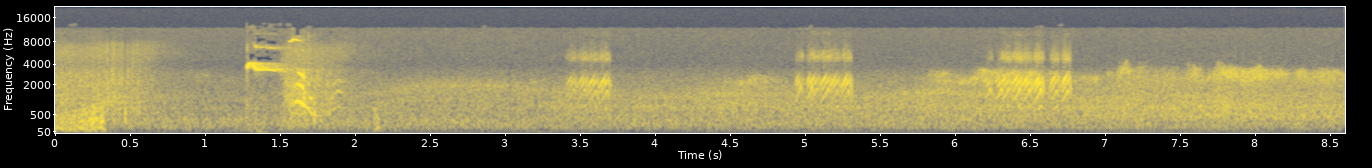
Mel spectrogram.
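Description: Yellow-bellied marmot giving three short, high alarm chirps about a second and a half apart, the warning call a marmot sounds at a predator. Before them, about a second in, comes a louder call that slides steeply down in pitch.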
